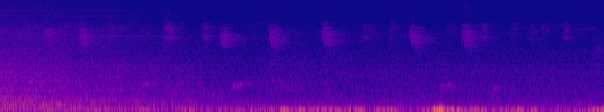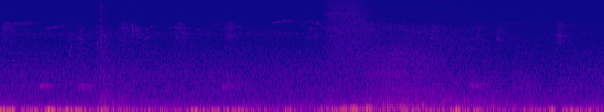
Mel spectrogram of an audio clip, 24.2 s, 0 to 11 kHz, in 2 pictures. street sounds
0:00.0 0:04.5, 0:18.4 0:24.1

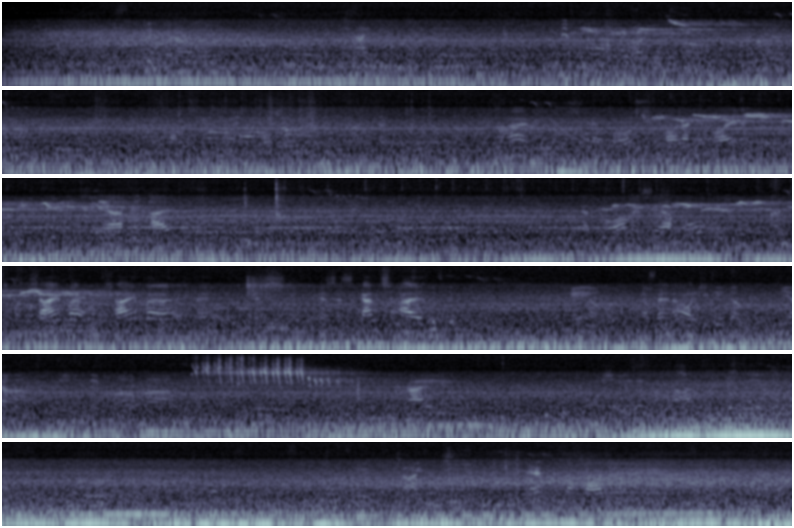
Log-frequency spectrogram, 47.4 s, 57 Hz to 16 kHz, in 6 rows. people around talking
0:01.3 0:28.6, 0:42.9 0:46.1

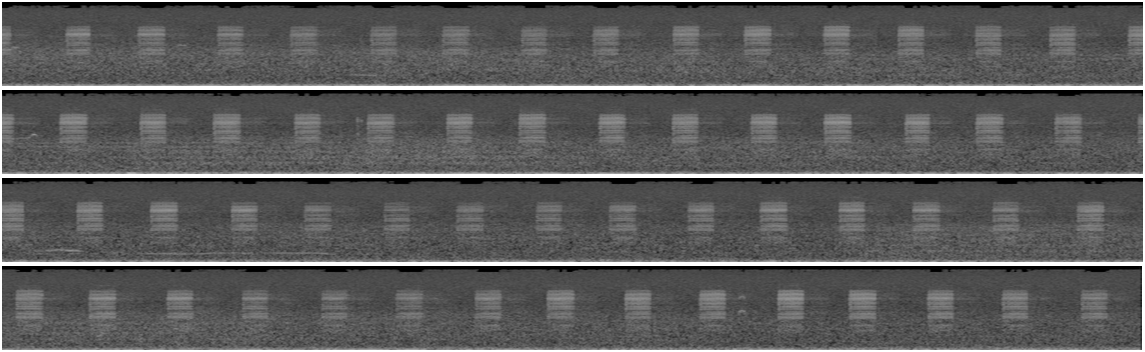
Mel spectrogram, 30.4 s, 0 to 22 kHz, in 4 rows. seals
0:15.2 0:19.4

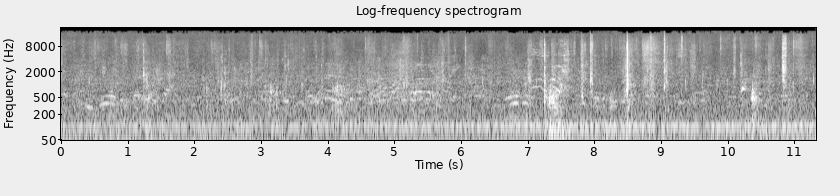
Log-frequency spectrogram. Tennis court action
0:02.4 0:11.3

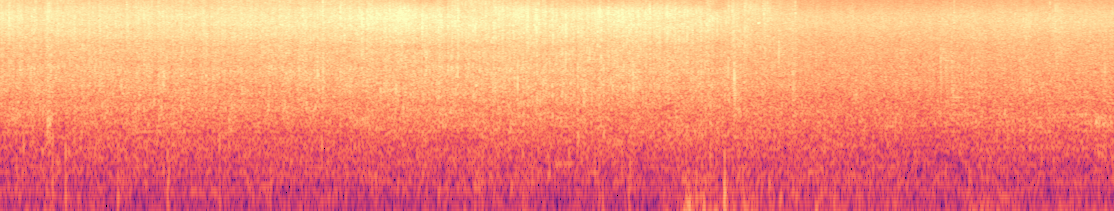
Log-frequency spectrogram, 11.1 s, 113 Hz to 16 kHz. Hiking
0:03.5 0:11.1

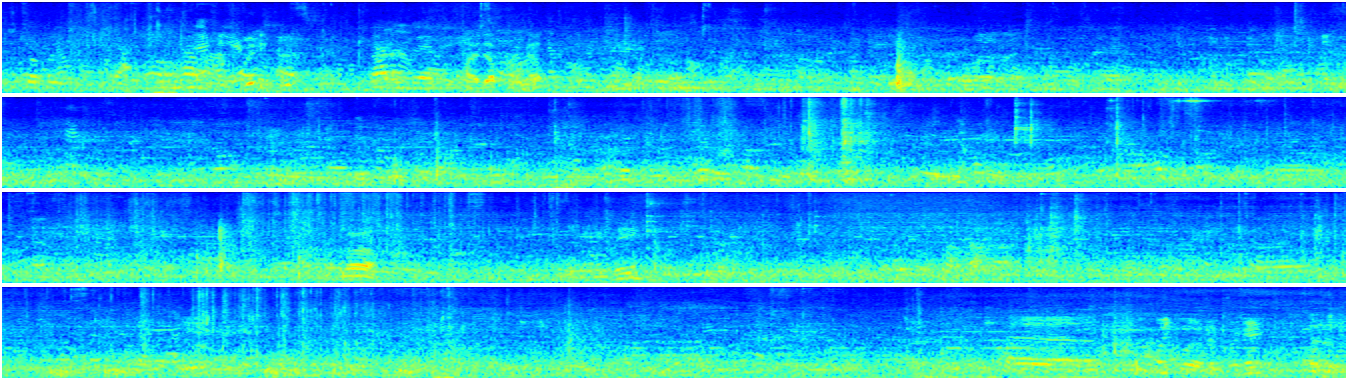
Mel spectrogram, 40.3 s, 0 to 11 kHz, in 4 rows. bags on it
0:20.6 0:24.6, 0:30.0 0:33.9

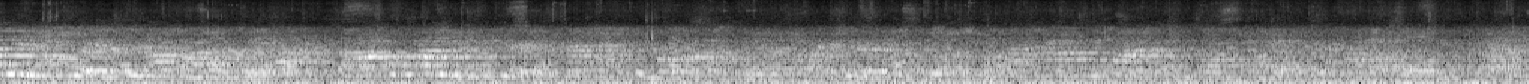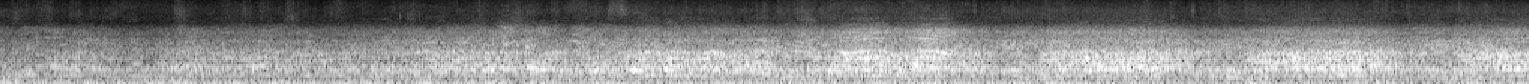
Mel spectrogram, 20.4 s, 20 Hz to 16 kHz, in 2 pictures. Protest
0:10.8 0:20.3

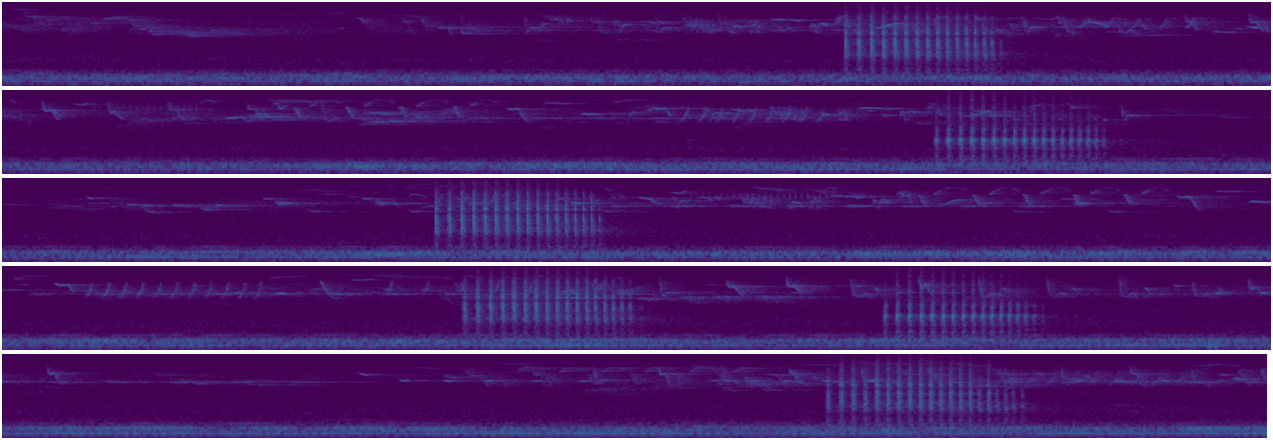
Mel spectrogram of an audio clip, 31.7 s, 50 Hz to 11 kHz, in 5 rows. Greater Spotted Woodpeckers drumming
0:04.2 0:05.2, 0:11.0 0:12.0, 0:14.8 0:15.8, 0:21.3 0:22.3, 0:23.4 0:24.3, 0:29.2 0:30.9

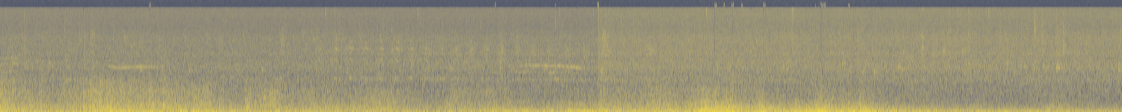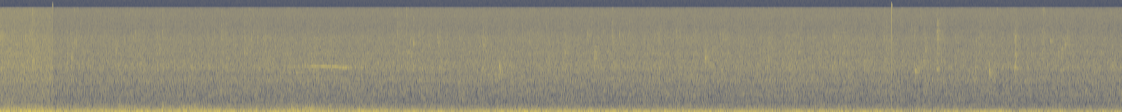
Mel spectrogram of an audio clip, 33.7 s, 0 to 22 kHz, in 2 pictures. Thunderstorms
0:00.0 0:22.8

